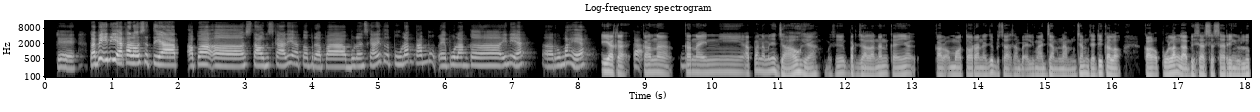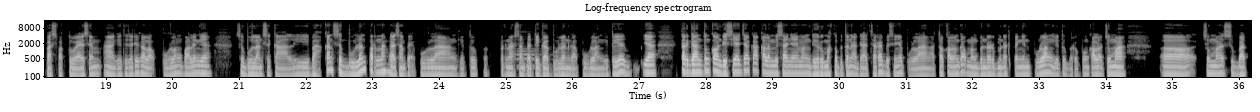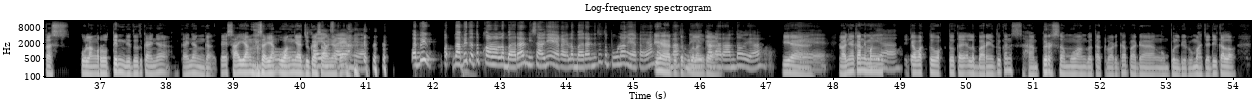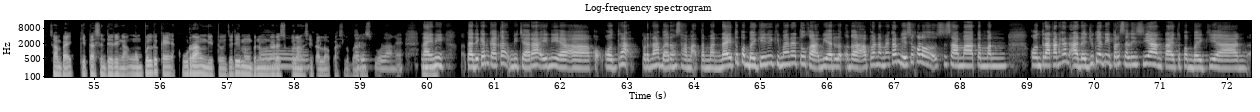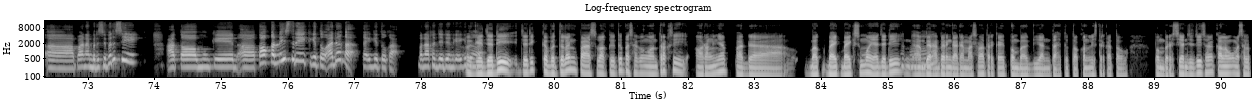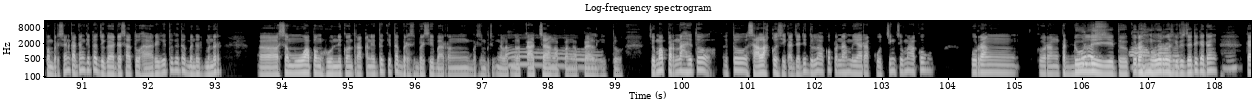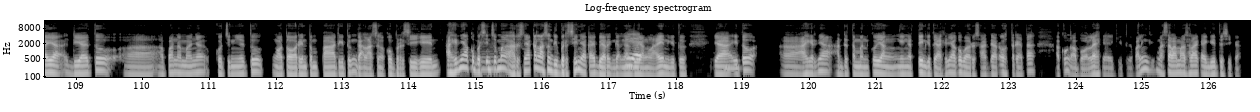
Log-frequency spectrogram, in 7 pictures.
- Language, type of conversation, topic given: Indonesian, podcast, Pernahkah kamu pindah dan tinggal sendiri untuk pertama kalinya, dan bagaimana rasanya?
- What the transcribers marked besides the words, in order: chuckle; laugh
